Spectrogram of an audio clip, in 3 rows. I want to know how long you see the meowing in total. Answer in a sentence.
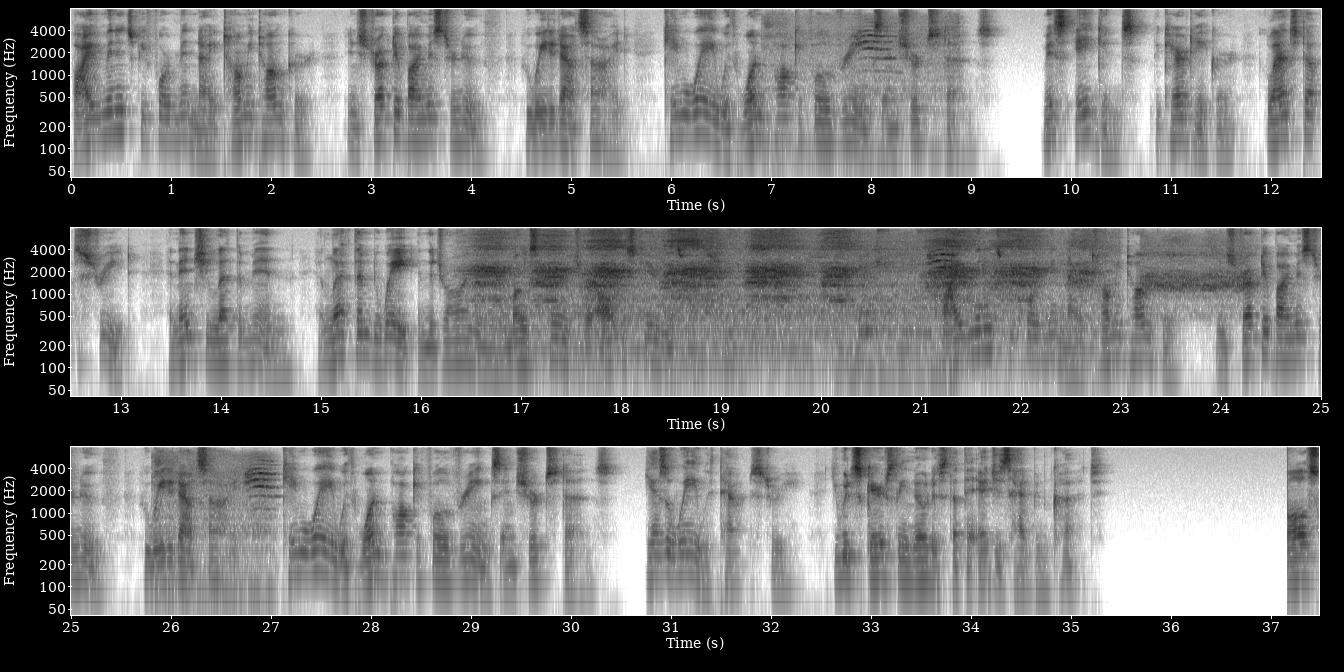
The meowing can be heard for 5 seconds in total.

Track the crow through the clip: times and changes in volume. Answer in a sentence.
The crow can be heard from 16.3 to 24.4 s, getting quieter.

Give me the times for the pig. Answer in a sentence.
You can't hear the pig here.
